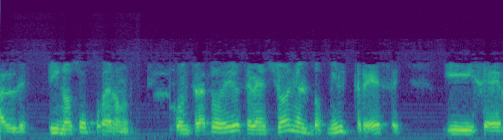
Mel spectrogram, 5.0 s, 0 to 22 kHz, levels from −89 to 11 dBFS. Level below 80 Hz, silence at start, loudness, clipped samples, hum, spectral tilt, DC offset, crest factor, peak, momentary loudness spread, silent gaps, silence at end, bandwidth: -52 dBFS; 0 s; -15 LUFS; under 0.1%; none; -8 dB/octave; under 0.1%; 12 dB; -2 dBFS; 10 LU; none; 0 s; 4.9 kHz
